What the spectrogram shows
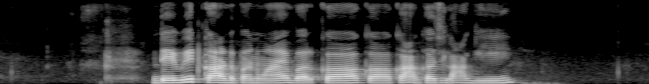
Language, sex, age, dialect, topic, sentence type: Chhattisgarhi, female, 31-35, Central, banking, question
